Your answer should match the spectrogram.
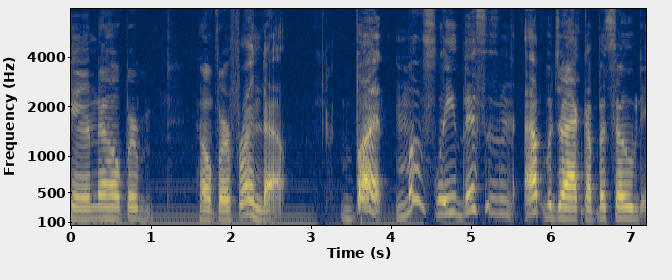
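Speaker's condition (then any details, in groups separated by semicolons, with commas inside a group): Cerebral palsy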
